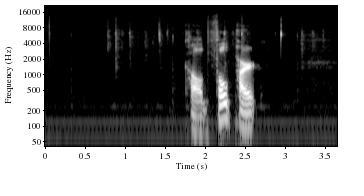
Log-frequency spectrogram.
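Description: Computer keyboard typing in short, scattered clicks during spreadsheet entry, with a voice speaking briefly in the middle.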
